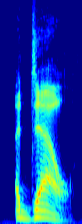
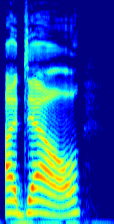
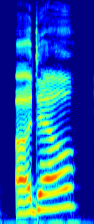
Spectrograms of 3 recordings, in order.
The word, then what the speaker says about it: Adele: So most people say Adele, but she's saying put emphasis on the second syllable instead and say it more Adele.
